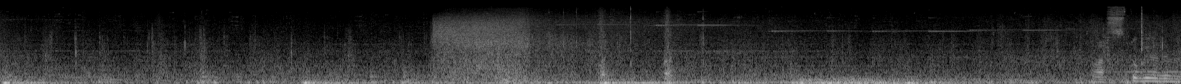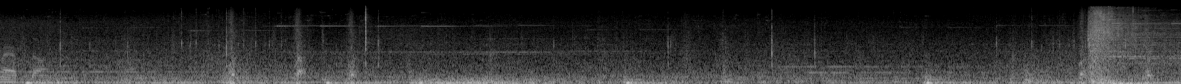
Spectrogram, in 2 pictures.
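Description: Hooves thud as a horse gallops.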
